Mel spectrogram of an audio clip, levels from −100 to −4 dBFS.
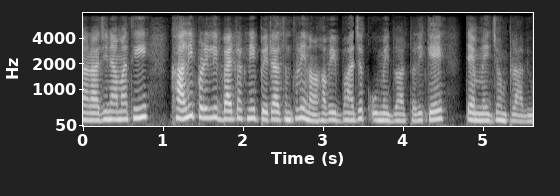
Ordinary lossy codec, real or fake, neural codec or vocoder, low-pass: AAC, 32 kbps; fake; codec, 16 kHz in and 24 kHz out, 0.9 kbps, LongCat-Audio-Codec, fine tuned four codebook decoder; 7.2 kHz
